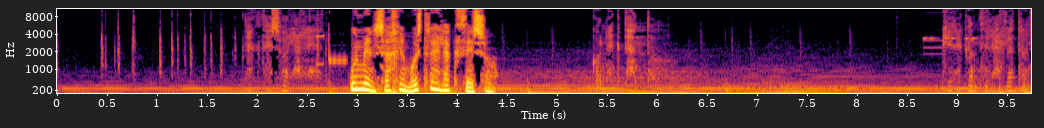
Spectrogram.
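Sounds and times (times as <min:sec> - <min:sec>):
typing on a computer keyboard: 0:00.0 - 0:02.9
low steady hum: 0:00.0 - 0:09.7
speech: 0:02.2 - 0:04.5.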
